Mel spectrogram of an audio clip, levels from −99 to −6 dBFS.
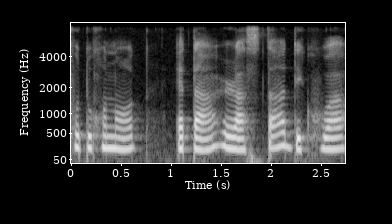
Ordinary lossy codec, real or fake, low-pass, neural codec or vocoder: none; real; 7.2 kHz; none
